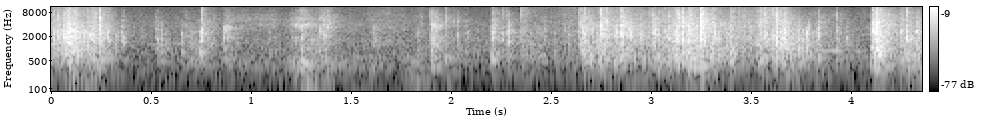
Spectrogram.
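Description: A large, thin white plastic carrier bag with black printed lettering, lying on a fabric surface, is crinkled and rubbed by fingertips. Soft, irregular bursts of crisp, bright crackling rise and fall, with quieter rustling in between and almost no low end. Each crinkle dies away quickly.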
